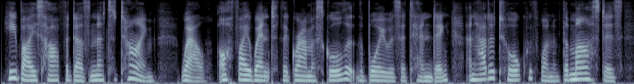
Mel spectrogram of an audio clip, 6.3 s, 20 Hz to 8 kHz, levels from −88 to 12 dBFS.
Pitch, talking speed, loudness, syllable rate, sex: 170 Hz, 285 wpm, -19 LUFS, 6.3 syllables/s, female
